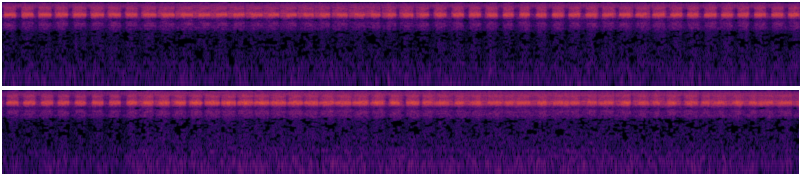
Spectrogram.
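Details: Cicadas in summer in Provence, southern France, producing an unbroken rasping high buzz with quick even pulsation that grows slightly louder midway, no other animals or voices.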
